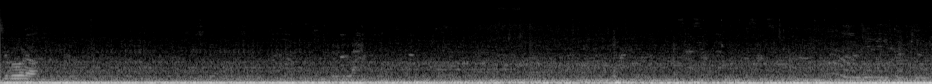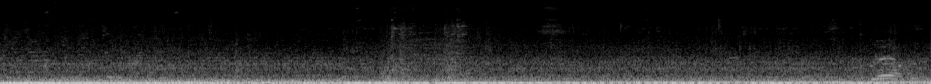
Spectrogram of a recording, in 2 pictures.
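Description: A converted coach bus fitted with a Tesla electric motor and towing a trailer drives along, making a steady low rumble of road and drivetrain noise with faint whine, continuous and close, while a voice talks over it.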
